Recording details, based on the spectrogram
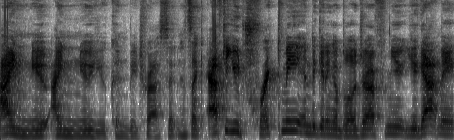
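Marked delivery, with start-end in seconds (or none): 0.0-1.7 put-on smug tone, lower. Retelling what she said when she confronted him, mock-smug. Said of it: "she says to him so smugly".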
